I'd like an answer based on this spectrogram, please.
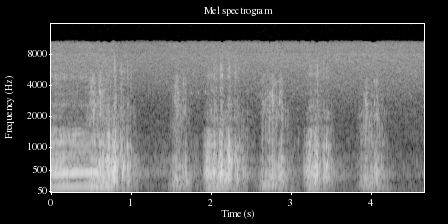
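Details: Birmingham Boys lion coalition roaring at the dam, Djuma Game Reserve in Sabi Sand, South Africa, August 2016; one full harmonic roar opens, then four fading grunts follow at roughly regular intervals.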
